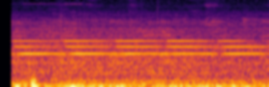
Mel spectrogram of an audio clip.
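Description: Distant approaching Metra commuter train: a low rumble with a steady high-pitched ringing above it.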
